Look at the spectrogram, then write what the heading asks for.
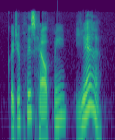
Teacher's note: a different intonation pattern was used. It was rising and falling, which shows enthusiasm. The speaker was happy and enthusiastic to help.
